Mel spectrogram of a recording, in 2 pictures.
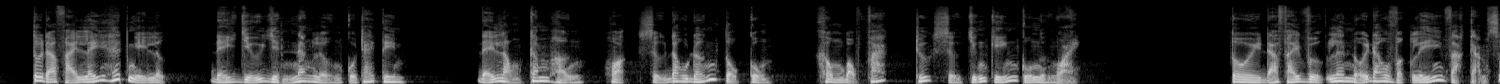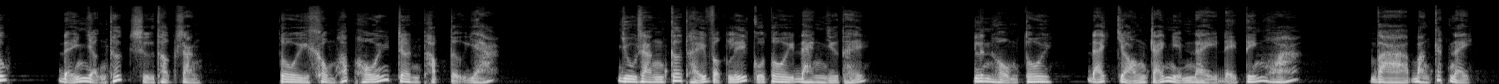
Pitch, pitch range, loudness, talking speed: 115 Hz, 95-135 Hz, -17 LUFS, 175 wpm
